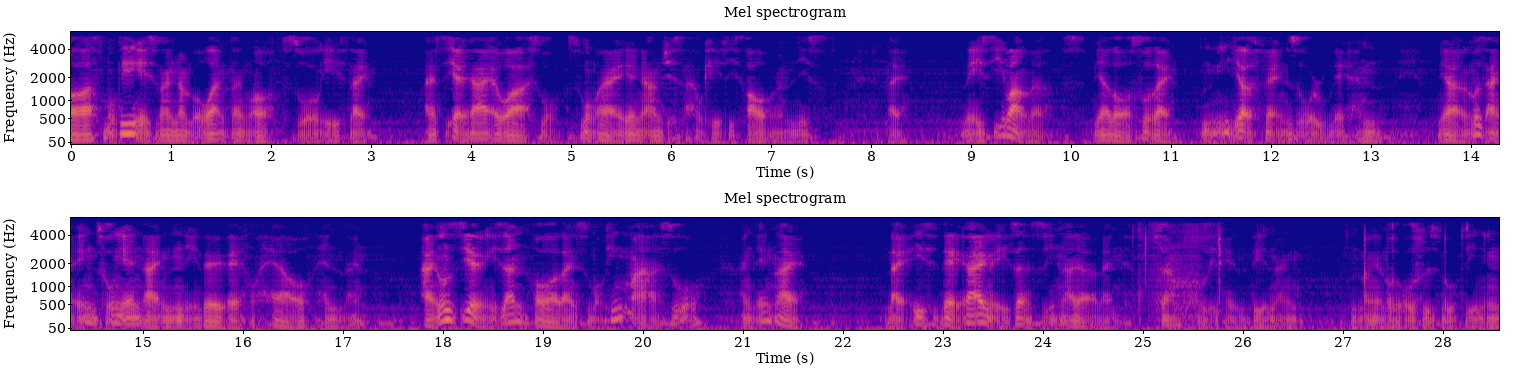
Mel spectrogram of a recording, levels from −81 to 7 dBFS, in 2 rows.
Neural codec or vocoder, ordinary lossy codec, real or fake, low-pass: autoencoder, 22.05 kHz, a latent of 192 numbers a frame, VITS, trained on many speakers; MP3, 24 kbps; fake; 5.4 kHz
